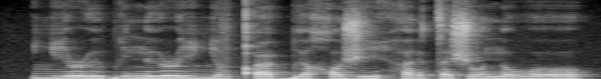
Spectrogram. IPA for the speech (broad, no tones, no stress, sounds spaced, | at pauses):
ʎ i ɹ ɨ b i n ɨ ɹ i ʎ ɨ v qʼ ʉ ɡ͡b ɨ χ o ʒ i h ɐ ɾ ɵ t ɐ ʃ o n o β o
